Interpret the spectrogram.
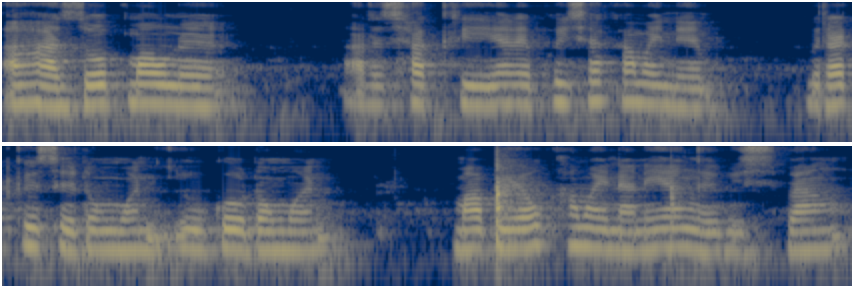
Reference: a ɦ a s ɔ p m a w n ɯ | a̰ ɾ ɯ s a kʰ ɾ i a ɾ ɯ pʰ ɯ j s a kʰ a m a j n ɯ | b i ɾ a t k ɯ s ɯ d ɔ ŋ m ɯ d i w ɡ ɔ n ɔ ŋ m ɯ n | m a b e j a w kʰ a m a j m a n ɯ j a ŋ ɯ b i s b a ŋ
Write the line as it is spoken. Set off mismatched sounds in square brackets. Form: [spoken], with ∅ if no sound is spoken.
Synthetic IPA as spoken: a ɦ a [z] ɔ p m a w n ɯ | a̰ ɾ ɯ s a kʰ ɾ i a ɾ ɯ pʰ ɯ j s a kʰ a m a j n ɯ | b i ɾ a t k ɯ s ɯ d ɔ ŋ m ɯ [n] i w ɡ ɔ [d] ɔ ŋ m ɯ n | m a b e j a w kʰ a m a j [n] a n ɯ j a ŋ ɯ b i s b a ŋ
